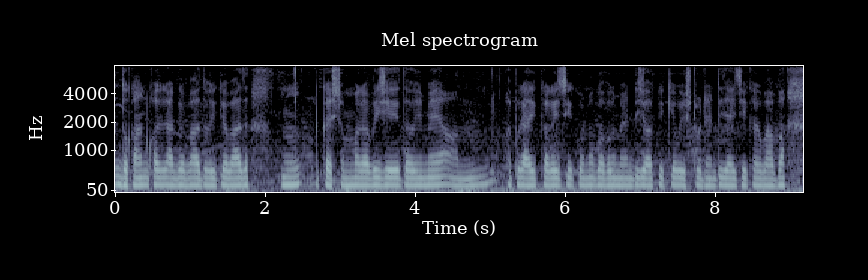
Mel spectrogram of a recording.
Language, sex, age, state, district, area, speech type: Maithili, female, 18-30, Bihar, Muzaffarpur, urban, spontaneous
